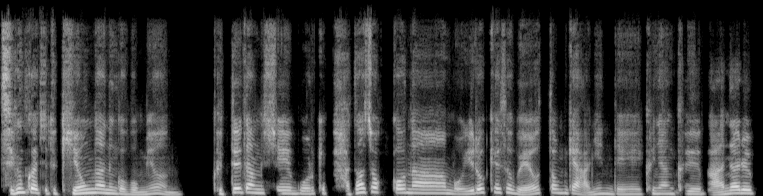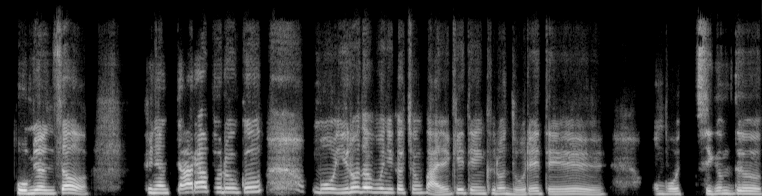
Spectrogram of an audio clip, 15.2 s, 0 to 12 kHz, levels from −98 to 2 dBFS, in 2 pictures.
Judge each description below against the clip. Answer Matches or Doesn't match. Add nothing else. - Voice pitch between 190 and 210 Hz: Matches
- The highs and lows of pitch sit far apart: Matches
